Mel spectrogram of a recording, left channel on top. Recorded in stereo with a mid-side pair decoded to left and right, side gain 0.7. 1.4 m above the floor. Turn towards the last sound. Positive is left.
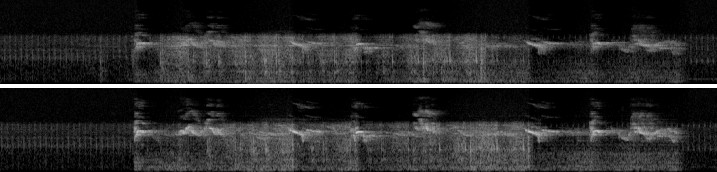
turn(degrees=-55)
